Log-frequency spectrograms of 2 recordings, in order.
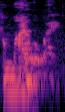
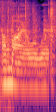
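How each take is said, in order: First: Hushed, low whisper. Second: Loud, punched repeat. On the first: Reader whispers to the viewer, hushed. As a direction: breathe it out low. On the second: Reader repeats it loudly to the viewer. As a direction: call it out for emphasis. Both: Shown as a demonstration.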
